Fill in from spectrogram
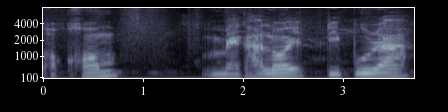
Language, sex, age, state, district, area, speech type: Assamese, male, 60+, Assam, Dibrugarh, rural, spontaneous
